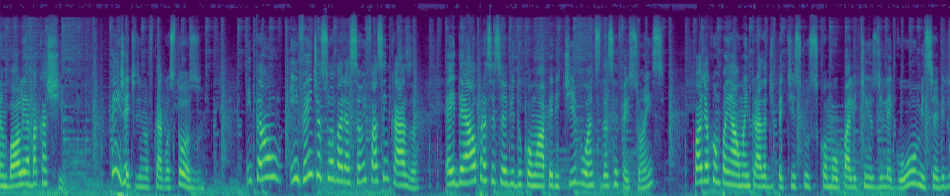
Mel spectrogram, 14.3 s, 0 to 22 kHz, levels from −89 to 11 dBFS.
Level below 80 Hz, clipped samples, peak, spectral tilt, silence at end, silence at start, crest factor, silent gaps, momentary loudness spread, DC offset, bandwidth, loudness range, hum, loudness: -34 dBFS; under 0.1%; 0 dBFS; -4.5 dB/octave; 0 s; 0 s; 16 dB; none; 14 LU; under 0.1%; over 20 kHz; 3 LU; none; -15 LUFS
